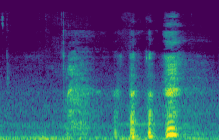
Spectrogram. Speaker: You can hear my cat sneezing.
